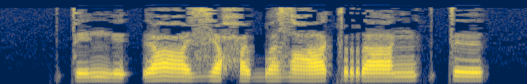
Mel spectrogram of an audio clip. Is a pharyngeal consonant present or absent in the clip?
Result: present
